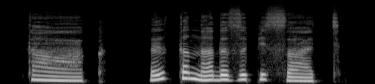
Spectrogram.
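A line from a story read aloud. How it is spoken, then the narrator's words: Girl purring. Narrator (Russian): мурлыкнула девушка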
